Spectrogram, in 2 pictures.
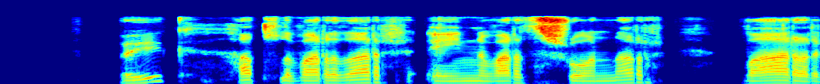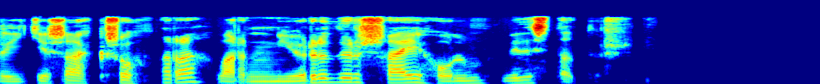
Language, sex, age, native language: Icelandic, male, 20-29, Icelandic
